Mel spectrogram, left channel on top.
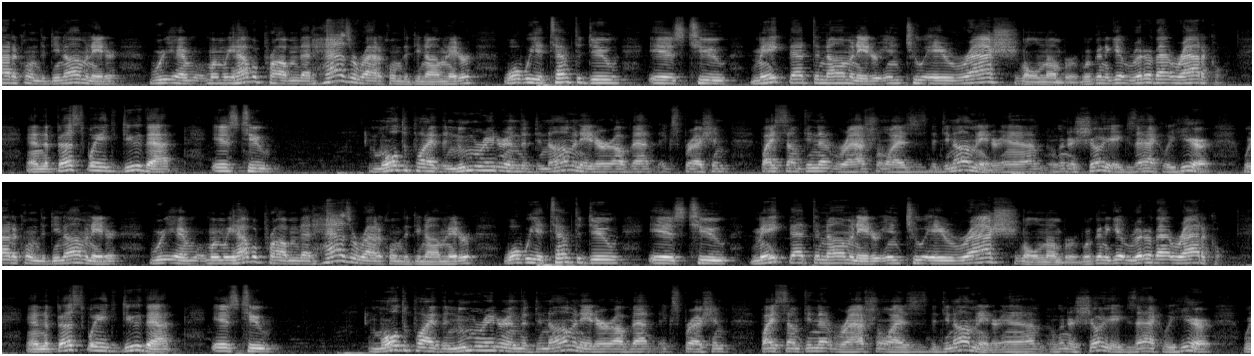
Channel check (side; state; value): both; normal; correlation 0.55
